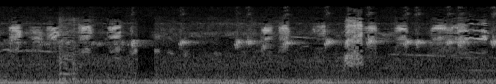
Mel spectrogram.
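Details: Red-vented bulbul feeding crickets to its young; quick irregular high chirps and twittering notes, some sliding, crowded closely together.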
